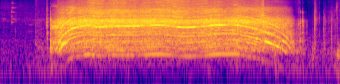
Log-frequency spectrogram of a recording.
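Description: A power mitre saw whines loudly as it cuts through wood, then spins down.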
